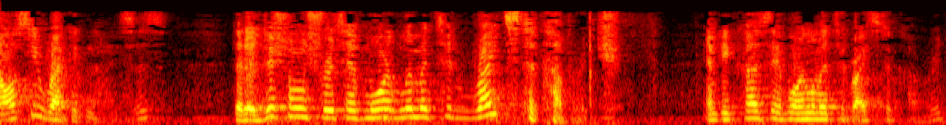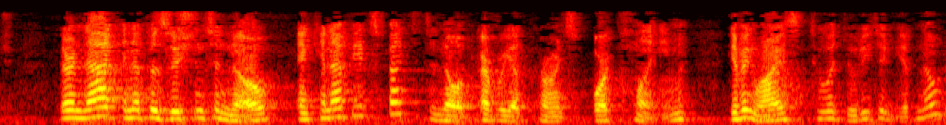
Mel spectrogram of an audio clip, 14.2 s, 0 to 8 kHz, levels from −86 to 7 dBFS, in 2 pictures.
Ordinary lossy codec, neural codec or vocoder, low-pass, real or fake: MP3, 24 kbps; none; 7.2 kHz; real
